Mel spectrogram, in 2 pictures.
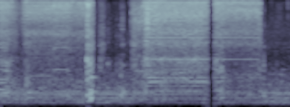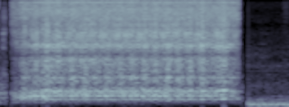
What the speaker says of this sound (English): we're just going to need to bore it out a little bit with the drill bit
